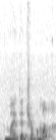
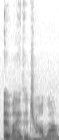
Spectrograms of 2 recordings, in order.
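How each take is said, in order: First: Said in the usual way. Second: Higher rising, pleading question; high dramatic repeat; higher mock question. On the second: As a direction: ask it again up high, playfully.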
